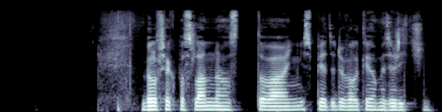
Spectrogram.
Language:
Czech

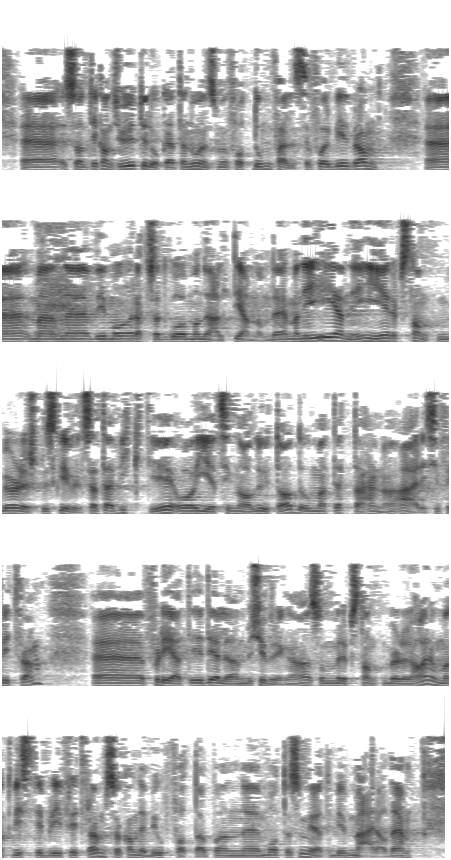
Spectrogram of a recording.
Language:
Norwegian Bokmål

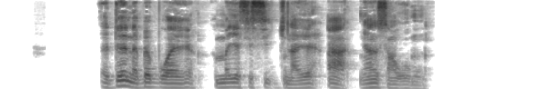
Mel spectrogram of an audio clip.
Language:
Akan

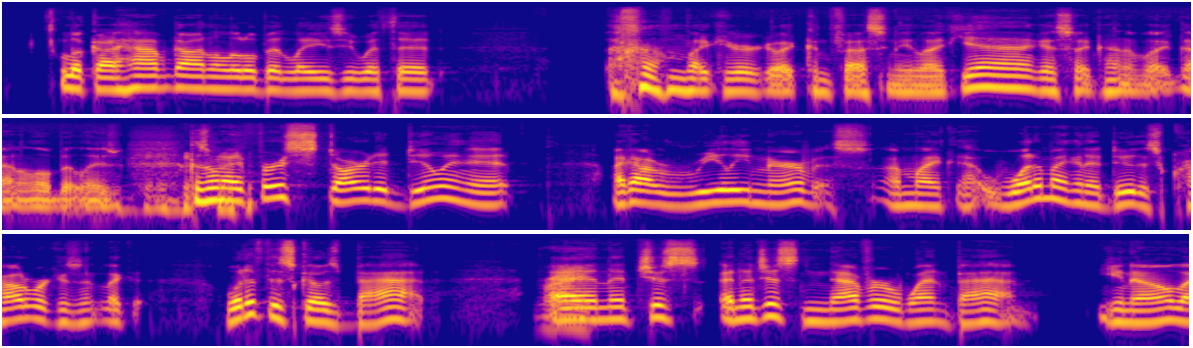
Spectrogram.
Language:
English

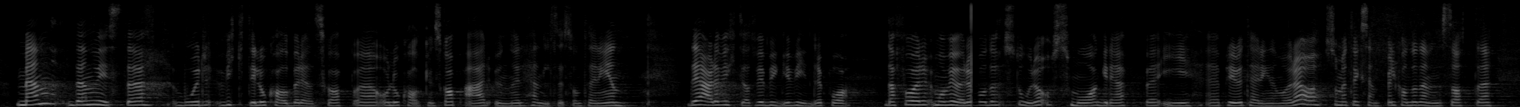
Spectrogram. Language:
Norwegian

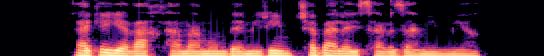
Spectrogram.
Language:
Persian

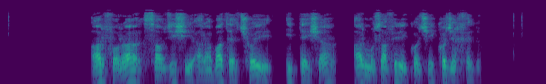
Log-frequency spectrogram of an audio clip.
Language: Laz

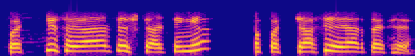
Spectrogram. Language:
Urdu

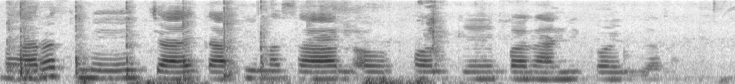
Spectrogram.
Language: Bhojpuri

